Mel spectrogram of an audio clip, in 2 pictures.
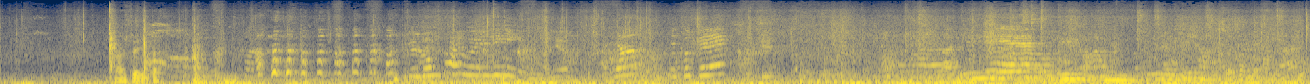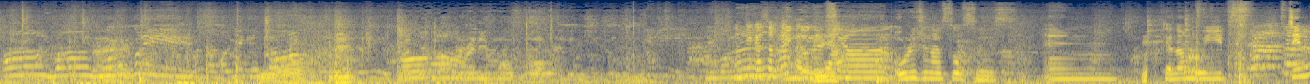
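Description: A woman talks casually close by.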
